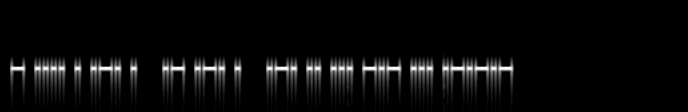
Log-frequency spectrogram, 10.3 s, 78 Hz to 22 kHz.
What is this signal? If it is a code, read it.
Morse code, heard as a keyed tone, about 21 wpm, 700 Hz. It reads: THERE ARE RISKS.
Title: Sentences with 5-Word Phrases - Spoken Beginning - 20wpm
